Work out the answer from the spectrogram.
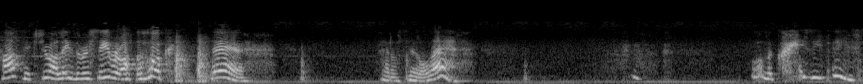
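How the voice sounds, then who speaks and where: A frightened young woman hiding something in an old radio crime drama. Her halting, stammering speech swings widely in pitch, and the vintage recording is muffled, with some background noise. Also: animated. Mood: frantic, exasperated. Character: frightened, secretive young woman hounded by threatening notes. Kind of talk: 1950s radio drama acting.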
